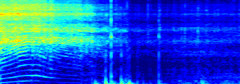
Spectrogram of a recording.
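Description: A dirt bike crashes to the ground with a thud.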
